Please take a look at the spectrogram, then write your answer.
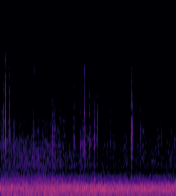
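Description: Pony hooves clip-clopping steadily on an arena surface during a dressage training session, a soft continuous rhythmic patter at moderate distance with no talk over it.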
